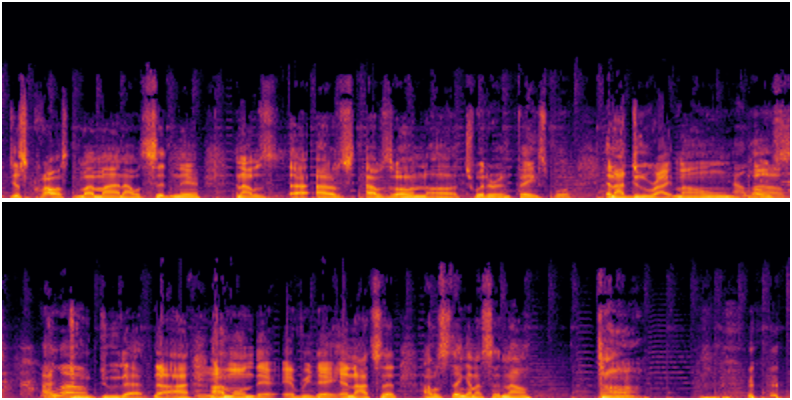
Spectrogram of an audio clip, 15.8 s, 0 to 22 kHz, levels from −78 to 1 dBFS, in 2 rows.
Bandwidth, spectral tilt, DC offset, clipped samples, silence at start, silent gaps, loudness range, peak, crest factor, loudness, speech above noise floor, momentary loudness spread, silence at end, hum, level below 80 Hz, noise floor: 14.5 kHz; -5 dB/octave; under 0.1%; under 0.1%; 0 s; none; 2 LU; 0 dBFS; 16 dB; -16 LUFS; 23 dB; 9 LU; 0 s; none; -30 dBFS; -39 dBFS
